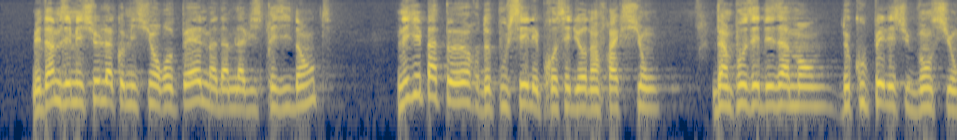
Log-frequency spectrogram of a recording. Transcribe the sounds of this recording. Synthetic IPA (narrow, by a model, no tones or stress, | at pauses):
med̪amzemesjød̪əlakɔmisjɔ̃øʁɔpeɛnmad̪amlavispχezid̪ɑ̃t̪ | nejepapœʁd̪əpuselepχɔsed̪yʁd̪ɛ̃fχaksjɔ̃ | d̪ɛ̃pozed̪ezamɑ̃d̪ːəkupelesybvɑ̃sjɔ̃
